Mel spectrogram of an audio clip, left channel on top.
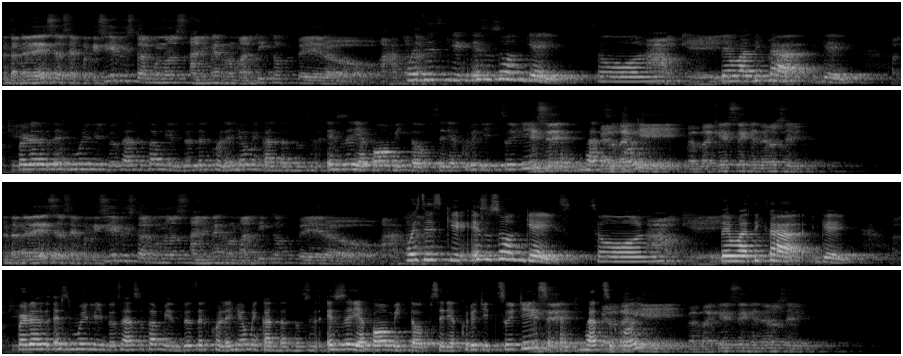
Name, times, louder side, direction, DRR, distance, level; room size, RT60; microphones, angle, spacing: voice 1, 0.0-4.2 6.4-7.3 7.7-7.8 8.9-9.2 14.2-14.6 15.0-16.9, left 1 dB, 40° left, -3 dB, 0.5 m, -36 dB
voice 2, 4.0-5.6 6.0-6.6 7.2-8.5 9.1-15.4, right 4 dB, 50° right, 7 dB, 0.3 m, -28 dB
5.4 x 2.0 x 4.4 m, 1.1 s
head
